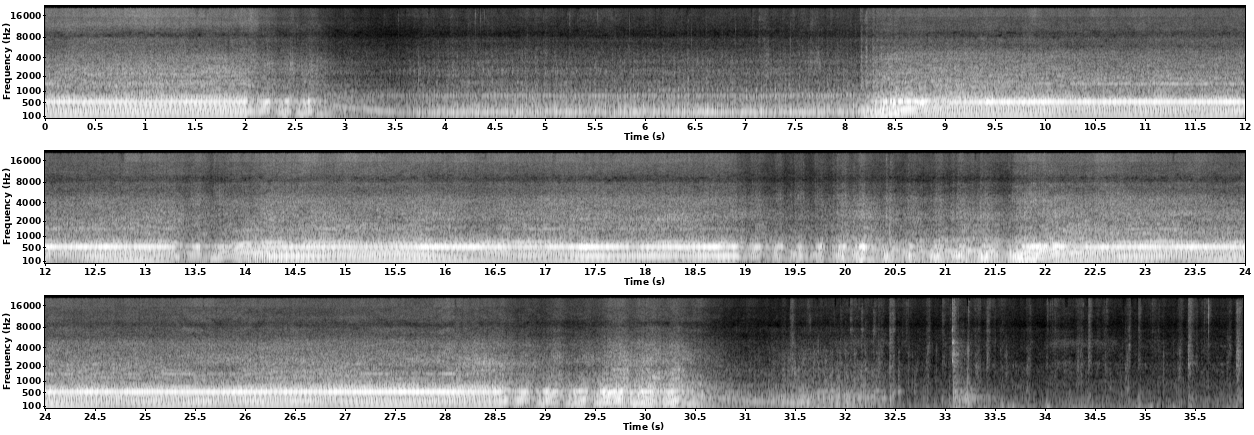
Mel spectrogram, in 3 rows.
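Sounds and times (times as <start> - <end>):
leaf blower engine revving: 0.0 - 32.5.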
